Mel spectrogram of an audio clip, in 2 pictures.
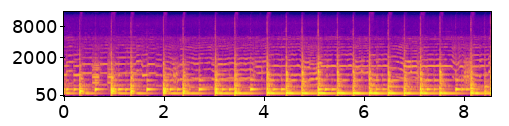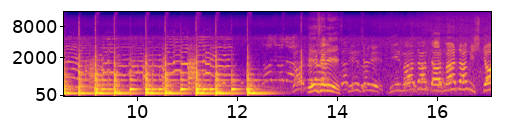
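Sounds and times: shawm wavering melody: 0.0s - 12.9s
drum beats: 0.0s - 13.6s.

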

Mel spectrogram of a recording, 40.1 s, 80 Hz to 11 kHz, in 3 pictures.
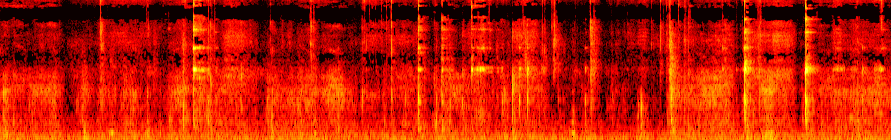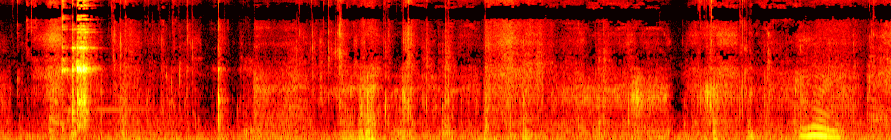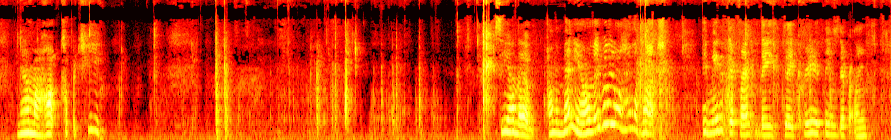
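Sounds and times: chewing: 0.0s - 27.0s, 28.3s - 34.2s
fork clinking on a plate: 14.3s - 15.2s.

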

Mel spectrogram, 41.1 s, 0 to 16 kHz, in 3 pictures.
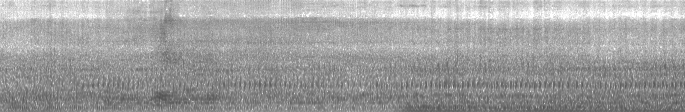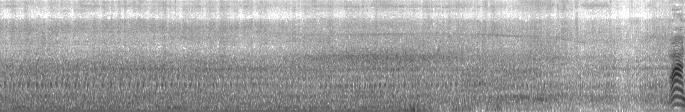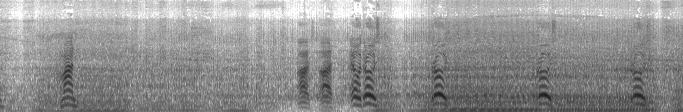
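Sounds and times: truck engine at low revs: 0.0s - 41.0s.

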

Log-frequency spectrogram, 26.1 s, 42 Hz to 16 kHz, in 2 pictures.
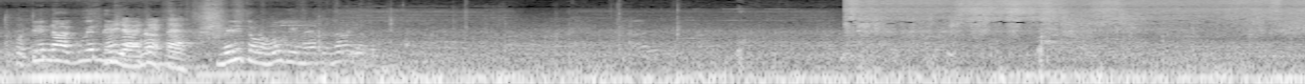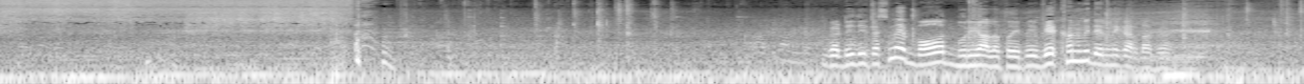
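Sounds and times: steady hiss: 8.4s - 16.7s.

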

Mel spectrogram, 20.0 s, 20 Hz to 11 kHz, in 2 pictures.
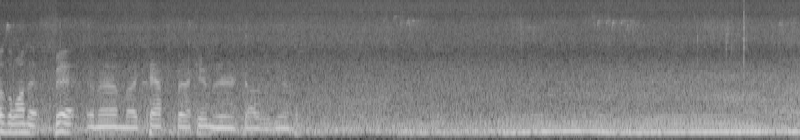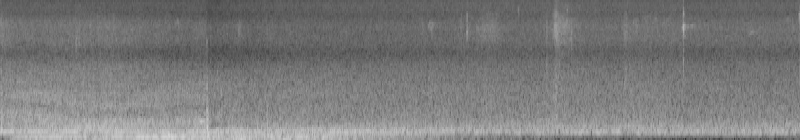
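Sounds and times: deep rumble of passing vehicle: 0.8s - 2.2s, 6.6s - 17.3s
vehicle engine running: 9.8s - 17.0s.

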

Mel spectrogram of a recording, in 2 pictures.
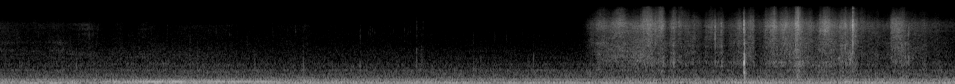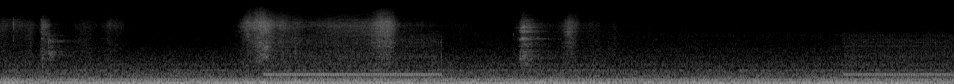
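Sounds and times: car cabin hum: 0.0s - 19.0s
clothing rustling: 5.9s - 10.7s.

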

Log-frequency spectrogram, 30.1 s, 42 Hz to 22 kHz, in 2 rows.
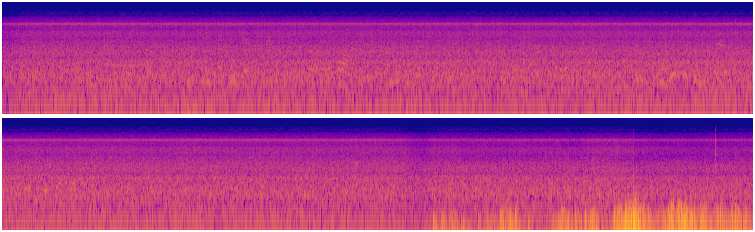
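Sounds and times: rushing outdoor ambience: 0.0s - 30.0s
wind buffeting microphone: 26.1s - 30.0s.

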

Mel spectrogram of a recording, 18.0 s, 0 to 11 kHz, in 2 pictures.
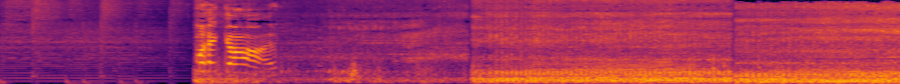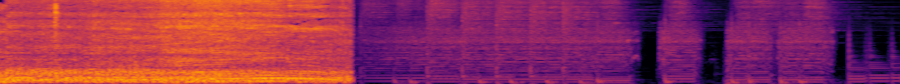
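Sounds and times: motorbike engines rumbling: 2.0s - 12.6s.

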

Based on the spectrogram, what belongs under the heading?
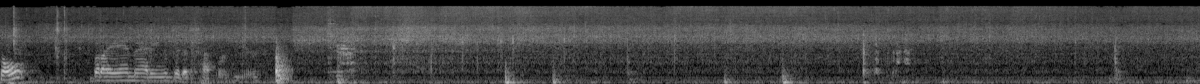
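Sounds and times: food sizzling in a frying pan: 0.0s - 12.0s
metal spatula scraping a pan: 3.3s - 4.2s, 8.6s - 9.2s.

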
